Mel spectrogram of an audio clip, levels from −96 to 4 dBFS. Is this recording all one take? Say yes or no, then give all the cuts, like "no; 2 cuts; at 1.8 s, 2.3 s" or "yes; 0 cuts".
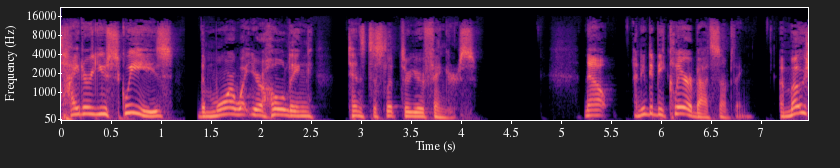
no; 1 cut; at 1.2 s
